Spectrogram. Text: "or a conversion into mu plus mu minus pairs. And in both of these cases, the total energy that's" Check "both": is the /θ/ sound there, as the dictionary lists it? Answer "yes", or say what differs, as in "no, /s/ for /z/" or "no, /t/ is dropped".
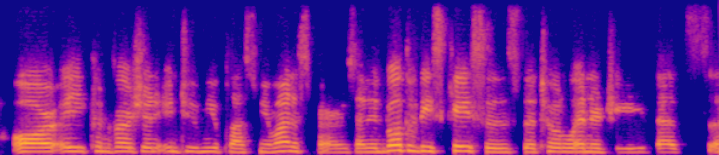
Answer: yes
